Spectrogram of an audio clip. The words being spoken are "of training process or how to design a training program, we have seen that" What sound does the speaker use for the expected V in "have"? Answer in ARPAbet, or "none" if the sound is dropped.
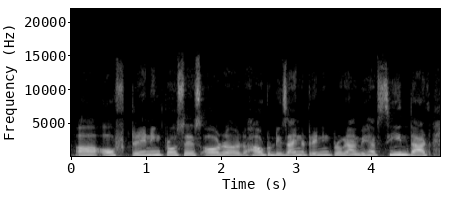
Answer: V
